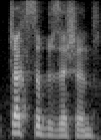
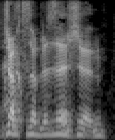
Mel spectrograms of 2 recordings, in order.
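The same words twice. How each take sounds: First: It is said without a Mexican accent. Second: It is said with a Mexican accent.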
